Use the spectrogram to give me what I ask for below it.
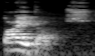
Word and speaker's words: Daedalus: So I pronounce it like the Greek word says, because in English there can be several of different pronunciations for this rather complex word. But Daedalus seems to be the Greek pronunciation for it, which was this winged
